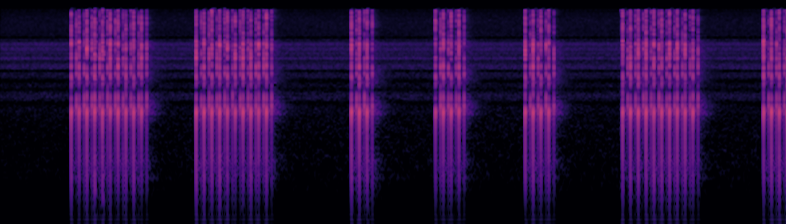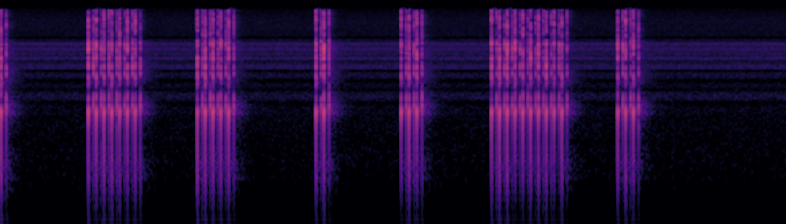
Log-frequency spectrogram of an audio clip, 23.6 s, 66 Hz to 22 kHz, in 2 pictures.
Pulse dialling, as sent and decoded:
10 / 10 / 3 / 4 / 4 / 10 / 4 / 7 / 5 / 2 / 3 / 10 / 3
0 0 3 4 4 0 4 7 5 2 3 0 3

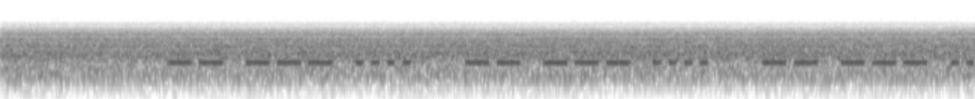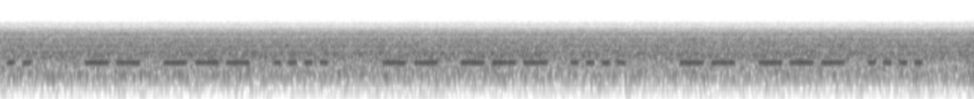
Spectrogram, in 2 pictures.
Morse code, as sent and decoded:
-- --- .... / -- --- .... / -- --- .... / -- --- .... / -- --- .... / -- --- ....
MOH MOH MOH MOH MOH MOH

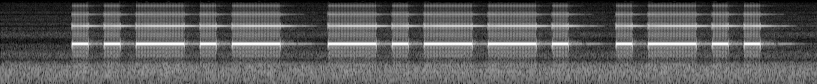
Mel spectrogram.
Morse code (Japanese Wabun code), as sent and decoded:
..-.- -.--. .-..
ミルカ

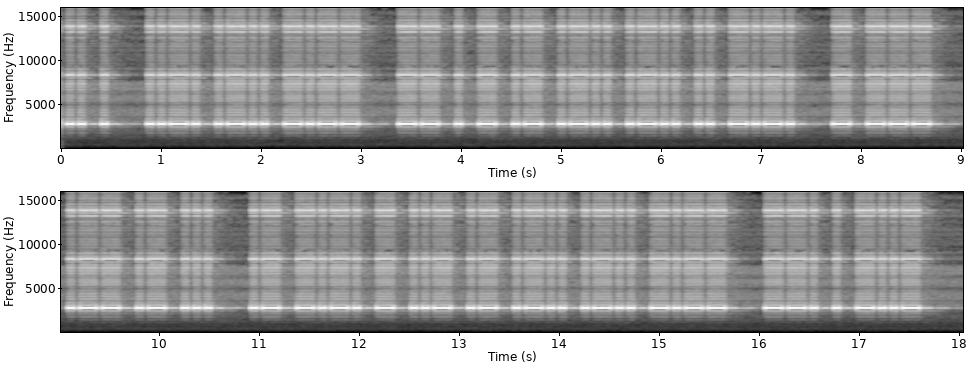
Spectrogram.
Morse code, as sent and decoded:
… / ..-. .-.. -.-- / -- . - .- .-.. .-.. .. -.-. / - --- / .-- .- ... / .- -.-. - ..- .- .-.. .-.. -.-- / --. . -..-
… FLY METALLIC TO WAS ACTUALLY GEX

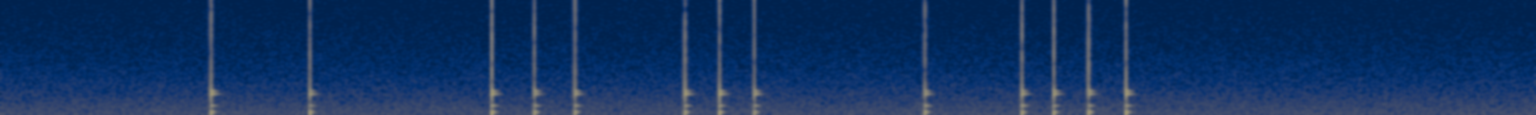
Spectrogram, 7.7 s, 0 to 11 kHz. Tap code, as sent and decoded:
1-1 3-3 1-4
AND

